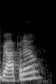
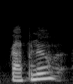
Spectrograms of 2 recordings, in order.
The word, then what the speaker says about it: Rapinoe: Rapinoe. Rapinoe.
